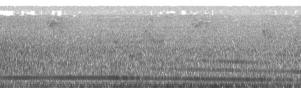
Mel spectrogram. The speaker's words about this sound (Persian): دیشب صدای آژیر خطر اومده در غرب تهران خب اینو بشنوید میشنوید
